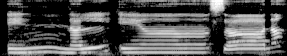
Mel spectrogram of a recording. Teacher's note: ان پہ نون مشدد کا غنہ ہے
